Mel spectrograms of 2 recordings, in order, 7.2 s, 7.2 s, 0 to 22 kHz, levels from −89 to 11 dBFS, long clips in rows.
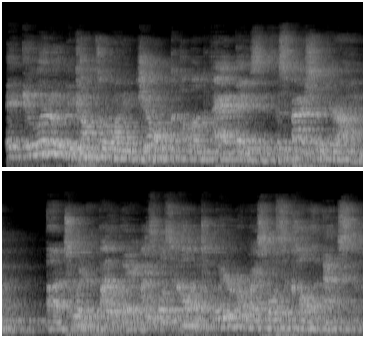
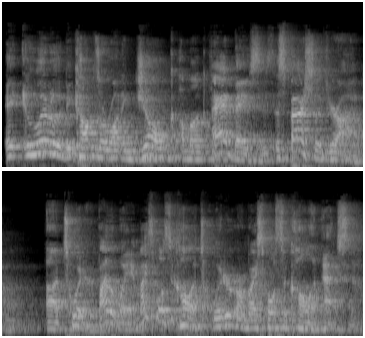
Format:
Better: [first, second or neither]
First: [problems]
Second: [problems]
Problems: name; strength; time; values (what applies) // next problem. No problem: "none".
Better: second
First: room echo; strong; dies away in 1.4 s // off-mic speech; far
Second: room echo; slight; dies away in 0.9 s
